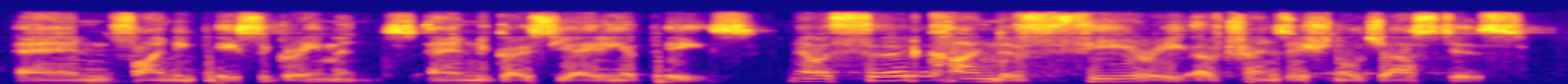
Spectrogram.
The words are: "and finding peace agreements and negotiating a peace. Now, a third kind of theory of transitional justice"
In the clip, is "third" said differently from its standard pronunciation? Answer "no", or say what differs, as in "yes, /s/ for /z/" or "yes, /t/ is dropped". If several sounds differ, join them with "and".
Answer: no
